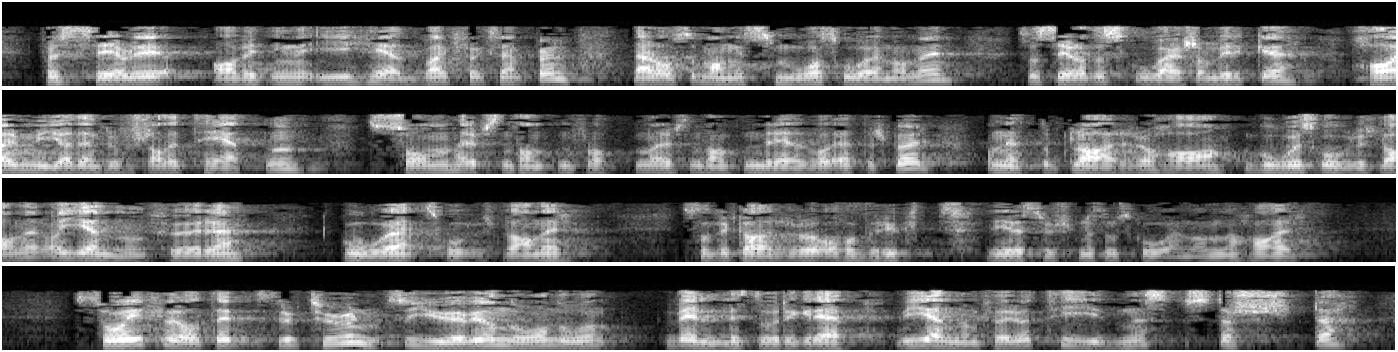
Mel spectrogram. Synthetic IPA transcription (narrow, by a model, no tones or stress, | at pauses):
fɔɾseːɖʉɪʔɑːʋɪɾknɪŋənəʔɪɦeːd̪mɑɾkfɔɾɛksɛmpəld̪̥ææɖɛɔsːɔmɑŋːəsmoːskuːɛənd̪ɔmːəɾsɔmseːɖʉɑt̪skuːæɪʂɑmʋɪɾkəhɑɾmyːəɑʋd̪ɛnpʰɾʊfəʂʊnɑ̰lɪt̪ʰeːt̪n | sɔmɾɛpɾəsn̩t̪ʰɑnt̪ən̩flɔt̪ːn̩ɔɾɛpɾəsn̩t̪ʰɑnt̪nbɾeːd̪ʋɑːlɛt̪ːəʂpøɾɔnɛt̪ːɔpkʰlɑːɾəɾɔɦɑːɡuːəskuːlbɾʉksplɑːnəɾɔjɛnːɔmføːɾə | ɡuːəskuːbɾʉkspʰlɑːnəɾ | sɔnɑt̪ʋɪkʰlɑːɾəɾɔɔfoːbɾʉkt̪d̪ɪɾɛsʉʂənəsɔmskuːlɛnd̪ɔmənəɦɑɾ | sɔɪfɔɾhɔlt̪ɪlst̪ɾʉk̚t̪ʰʉːəɳsɔjøːɾʋɪjʊnoːnuːən | ʋɛld̪ɪst̪uːɾəɡɾeːpʋɪjɛnːɔmføːɾəjʊt̪ʰiːd̪ənəsːt̪œʂʈə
